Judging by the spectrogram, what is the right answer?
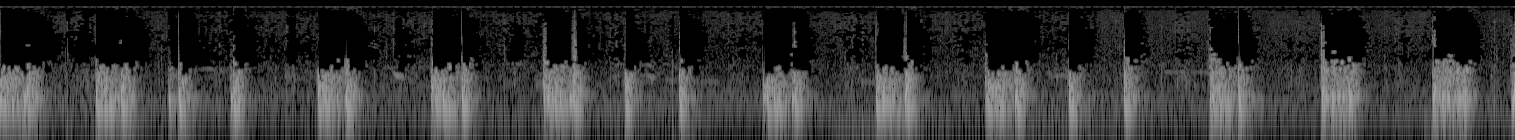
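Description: Marching drums beating a cadence: separate low strokes about one and a half times a second, with quiet gaps between them.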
